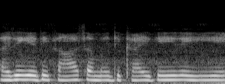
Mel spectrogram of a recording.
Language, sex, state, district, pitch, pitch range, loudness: Hindi, female, Bihar, Darbhanga, 205 Hz, 200-210 Hz, -15 LUFS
